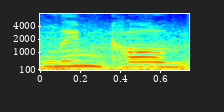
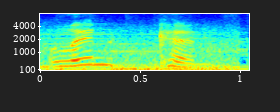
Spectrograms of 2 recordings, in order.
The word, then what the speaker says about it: Lincoln: attention to what I'm saying here is not Lynne calm the way it's written there is an L before n when you actually pronounce it you say Lincoln the second thing you have this car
